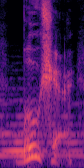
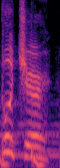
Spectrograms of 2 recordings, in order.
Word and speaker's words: Bouchere: It's pronounced Boucher, not Butcher.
